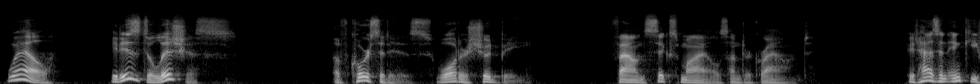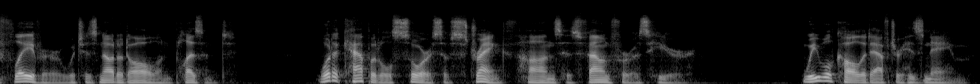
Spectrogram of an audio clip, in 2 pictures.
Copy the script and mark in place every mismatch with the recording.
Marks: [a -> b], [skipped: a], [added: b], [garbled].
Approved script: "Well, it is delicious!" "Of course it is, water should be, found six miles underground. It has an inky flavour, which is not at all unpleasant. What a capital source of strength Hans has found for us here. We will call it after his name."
"Well, it is delicious!" "Of course it is, water should be, found six miles underground. It has an inky flavour, which is not at all unpleasant. What a capital source of strength Hans has found for us here. We will call it after his name."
